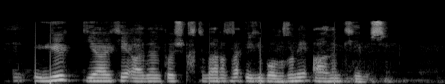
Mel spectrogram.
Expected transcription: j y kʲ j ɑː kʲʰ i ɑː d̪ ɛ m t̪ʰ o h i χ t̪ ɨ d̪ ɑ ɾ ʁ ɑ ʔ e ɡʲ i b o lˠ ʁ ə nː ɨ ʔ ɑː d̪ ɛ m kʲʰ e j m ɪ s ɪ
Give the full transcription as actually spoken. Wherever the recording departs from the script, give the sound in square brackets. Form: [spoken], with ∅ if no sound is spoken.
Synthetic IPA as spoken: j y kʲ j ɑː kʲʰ i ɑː d̪ ɛ m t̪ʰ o [ʃ] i χ t̪ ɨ d̪ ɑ ɾ ʁ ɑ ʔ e ɡʲ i b o lˠ ʁ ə [n] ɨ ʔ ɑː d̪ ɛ m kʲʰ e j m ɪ s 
